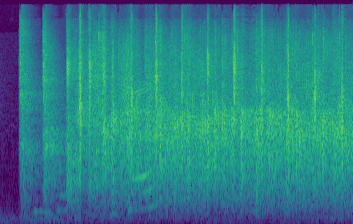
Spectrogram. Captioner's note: audience applauding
